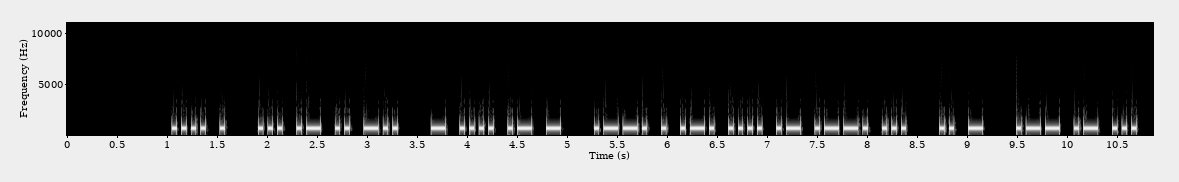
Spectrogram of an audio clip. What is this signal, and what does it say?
Morse code, heard as a keyed tone, about 25 wpm, 700 Hz. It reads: HE SAID THAT PERHAPS IT WAS
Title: Sentences from Top 1200 Words 25wpm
